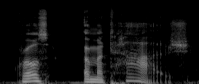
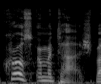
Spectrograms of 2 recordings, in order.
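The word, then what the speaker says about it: Crozes-Hermitage: And Gros Hermitage, by the way, Gros Hermitage is spelled C-R-O-Z-E-S. The S is silent, then H-E-R-M-I-T-A-G-E. The H is silent. So S and H are silent. But very classic French pronunciation.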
